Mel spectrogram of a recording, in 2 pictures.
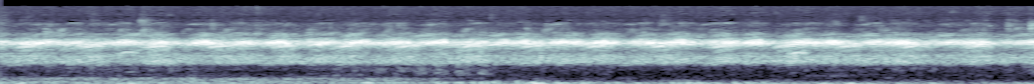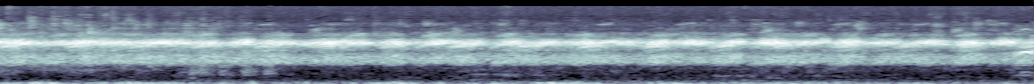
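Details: Many frogs calling together in Baengnyeongdo Island rice fields, Korea, a continuous rattling croak chorus with a high, even band of calls and soft low-frequency wind or handling noise underneath.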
